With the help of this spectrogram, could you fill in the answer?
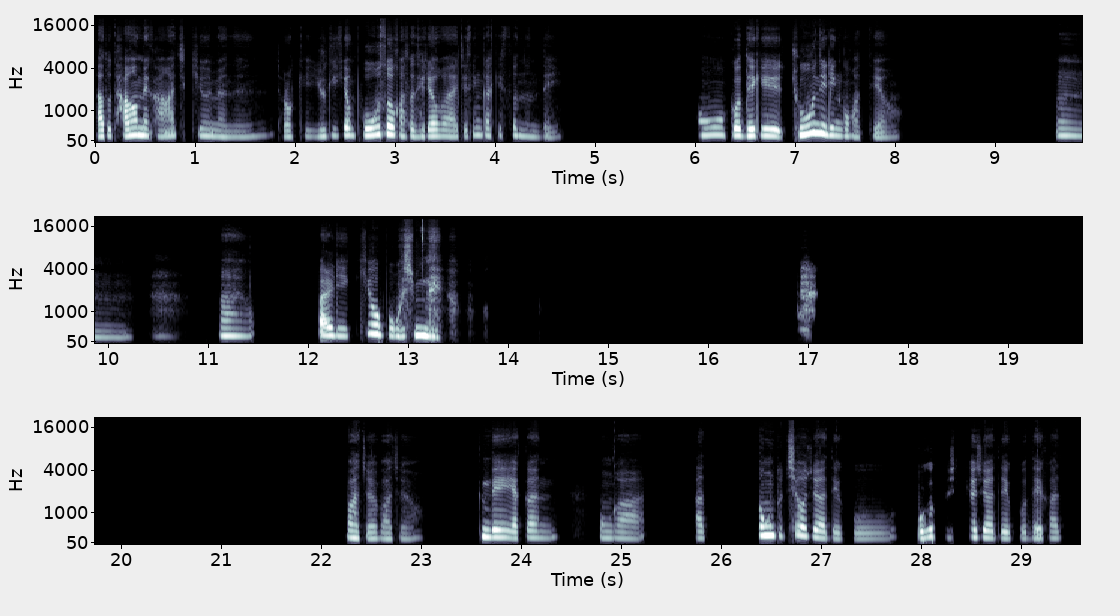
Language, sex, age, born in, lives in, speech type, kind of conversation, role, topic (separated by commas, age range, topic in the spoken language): Korean, female, 35-39, South Korea, South Korea, conversation, unstructured, none, 동물을 키우면서 겪은 재미있는 에피소드가 있나요?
